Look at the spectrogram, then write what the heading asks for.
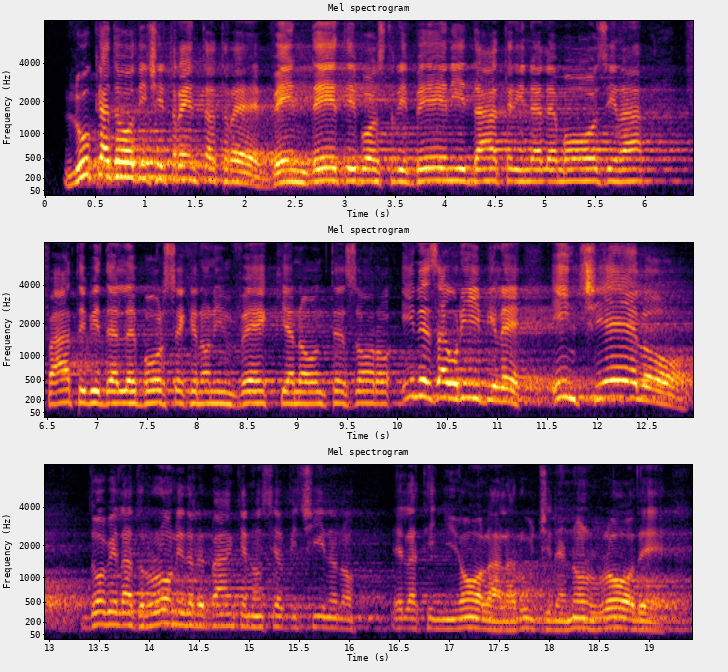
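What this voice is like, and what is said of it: Solemn biblical reading voice. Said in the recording (Italian): “me lo fai leggere a me con la voce biblica?”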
